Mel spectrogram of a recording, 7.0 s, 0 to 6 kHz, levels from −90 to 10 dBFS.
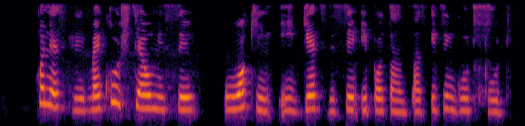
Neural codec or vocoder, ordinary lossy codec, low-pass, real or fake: vocoder, 22.05 kHz, 80 mel bands, Vocos; none; 5.4 kHz; fake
